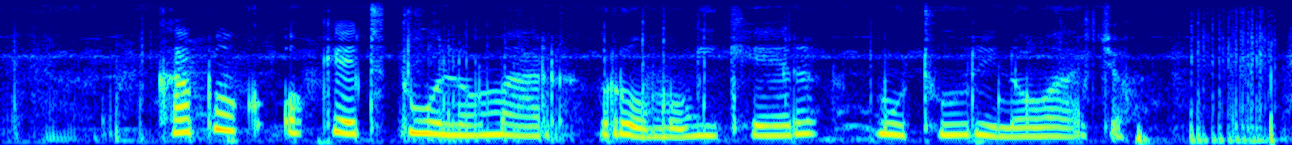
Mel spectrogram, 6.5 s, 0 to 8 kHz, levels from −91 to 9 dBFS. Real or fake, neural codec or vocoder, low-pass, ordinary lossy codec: real; none; none; none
